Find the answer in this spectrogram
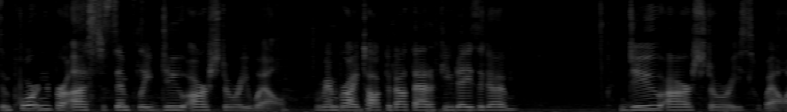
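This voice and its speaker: The voice has a warm yet bright, sharp tone with a slight Southern US accent. It moves at a moderate pace with fairly even intonation. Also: woman, medium pitch for a woman. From US South. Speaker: faith-based online mentor. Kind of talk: live stream talk to viewers. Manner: warm, conversational.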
